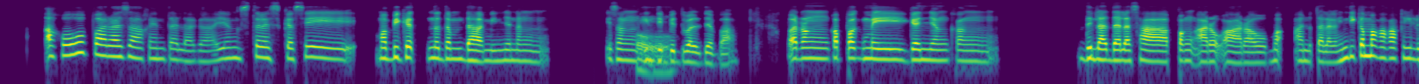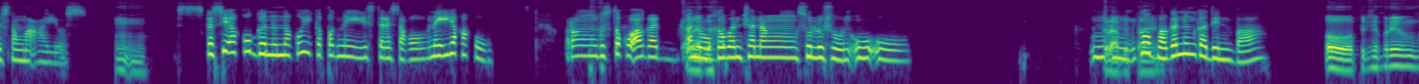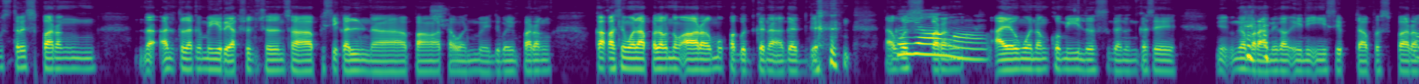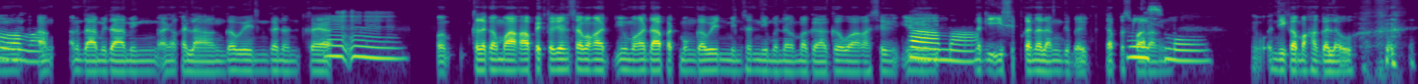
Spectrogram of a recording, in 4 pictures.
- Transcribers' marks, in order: other background noise; tapping; chuckle; laughing while speaking: "Talaga?"; other noise; laughing while speaking: "ganun"; laugh; laugh
- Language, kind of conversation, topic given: Filipino, unstructured, Paano mo inilalarawan ang pakiramdam ng stress sa araw-araw?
